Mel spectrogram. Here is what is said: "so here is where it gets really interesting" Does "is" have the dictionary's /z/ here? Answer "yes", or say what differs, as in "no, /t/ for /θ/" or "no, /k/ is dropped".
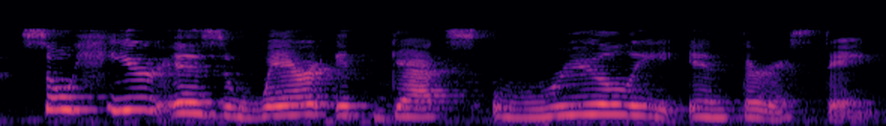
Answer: yes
